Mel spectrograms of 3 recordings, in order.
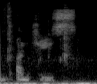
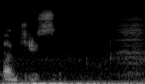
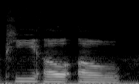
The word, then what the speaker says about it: Punchii: I threw an extra U in there because I would call it Punchies. But it is pronounced Punchi, as in Poonchee.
